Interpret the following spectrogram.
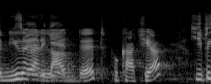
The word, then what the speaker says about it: focaccia: It's called focaccia.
